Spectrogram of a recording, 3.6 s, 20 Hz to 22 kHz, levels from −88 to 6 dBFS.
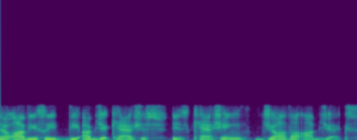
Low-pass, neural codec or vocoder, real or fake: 5.4 kHz; none; real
